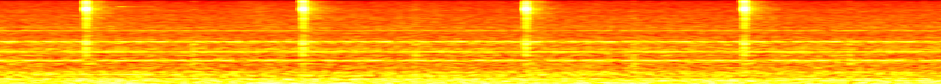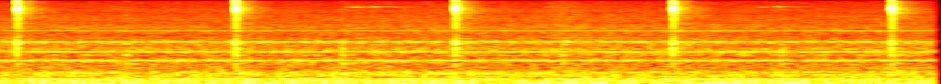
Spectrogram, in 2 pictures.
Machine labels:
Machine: valve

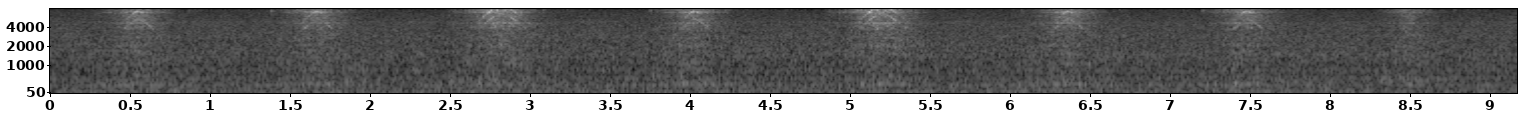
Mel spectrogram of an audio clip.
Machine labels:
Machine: slide rail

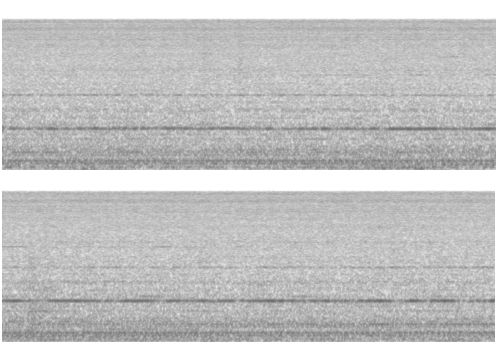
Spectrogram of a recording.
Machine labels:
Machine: pump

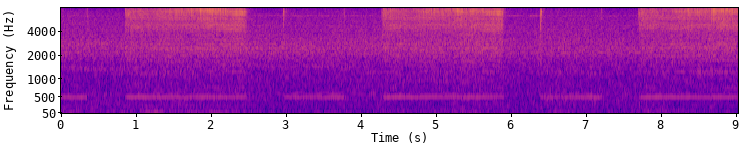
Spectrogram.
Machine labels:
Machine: slide rail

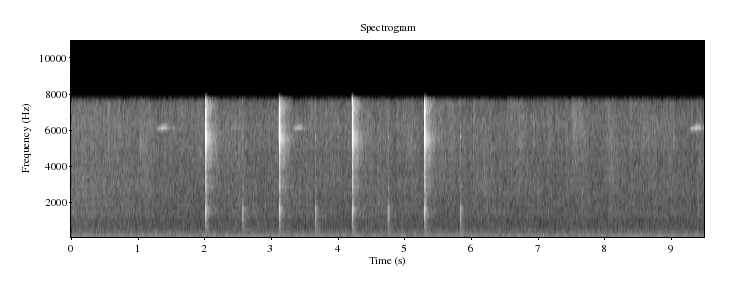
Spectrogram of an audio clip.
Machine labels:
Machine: valve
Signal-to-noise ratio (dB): 6 dB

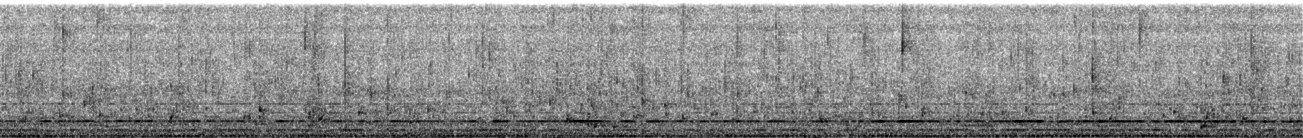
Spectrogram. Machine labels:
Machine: pump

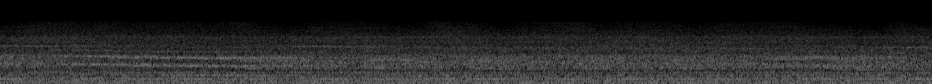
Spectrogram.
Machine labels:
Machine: slide rail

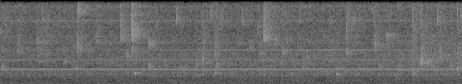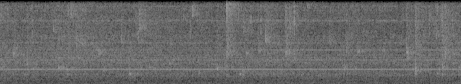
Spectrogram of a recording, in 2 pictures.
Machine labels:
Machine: pump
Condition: normal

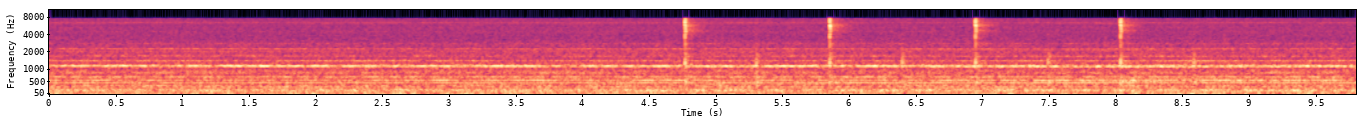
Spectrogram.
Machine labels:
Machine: valve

